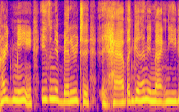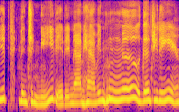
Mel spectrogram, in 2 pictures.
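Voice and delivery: loud high-pitched nerd voice. Mocking a gun owner's argument back at them: stereotypical hacky nerd voice. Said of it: "I need to use this stereotypical hacky nerd voice".

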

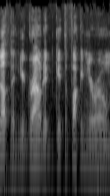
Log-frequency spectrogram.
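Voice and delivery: normal talking voice

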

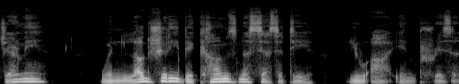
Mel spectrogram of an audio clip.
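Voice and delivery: put-on slow Chinese accent with broken English. Retelling a wealthy host's words, imitating broken english, chinese parable accent. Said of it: "in his perfect, like, broken English, Chinese parable accent".

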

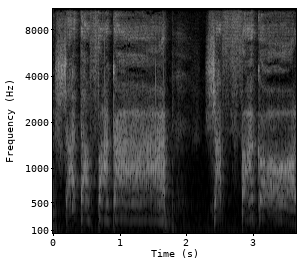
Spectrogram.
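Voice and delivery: very high, very slow, drawn-out screech. Retelling a homeless man screaming abuse at a woman: imitating a homeless man screaming. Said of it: "fucking scream at her".

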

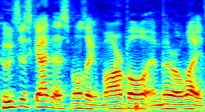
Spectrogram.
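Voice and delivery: ordinary talk, nothing marked

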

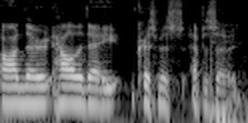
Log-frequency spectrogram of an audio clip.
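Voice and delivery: ordinary talk, nothing marked

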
